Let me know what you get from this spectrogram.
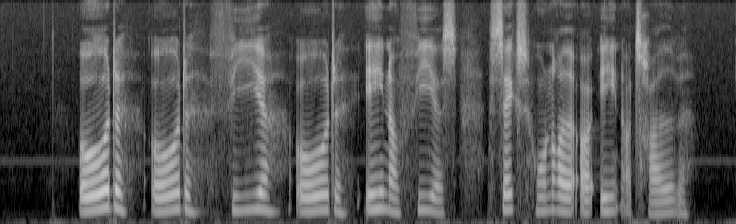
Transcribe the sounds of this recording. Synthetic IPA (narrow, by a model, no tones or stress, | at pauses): ɔ̽ːd̥əʔɔ̽ːd̥əfiːɐʔɔ̽ːd̥əe̝̰ːnɒ̽fiɐ̰sːeɡ̥shunʁɐð̞ˠʔɒ̽ʔe̝ːnɒ̽t͡sʰʁað̞ˠʋə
